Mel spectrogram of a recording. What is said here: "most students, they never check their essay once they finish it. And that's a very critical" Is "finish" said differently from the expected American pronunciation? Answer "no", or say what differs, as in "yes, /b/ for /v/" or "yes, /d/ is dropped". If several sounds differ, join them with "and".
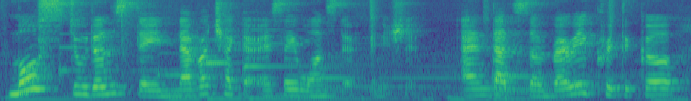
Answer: no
